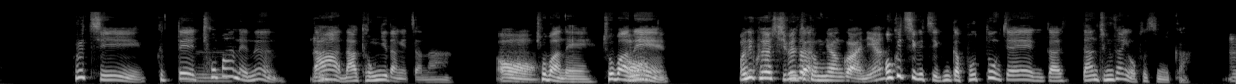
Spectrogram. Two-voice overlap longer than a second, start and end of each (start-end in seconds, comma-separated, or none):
none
